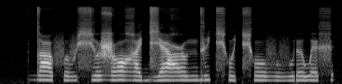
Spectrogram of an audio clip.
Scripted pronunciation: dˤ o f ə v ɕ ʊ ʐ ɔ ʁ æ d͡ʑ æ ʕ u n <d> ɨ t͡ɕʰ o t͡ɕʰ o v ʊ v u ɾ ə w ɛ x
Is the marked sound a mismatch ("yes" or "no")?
no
